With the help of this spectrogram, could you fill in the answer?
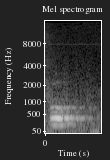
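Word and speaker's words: Fon: Maulisa in the language of the Fu, spelled F-O-N, but pronounced Fu.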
